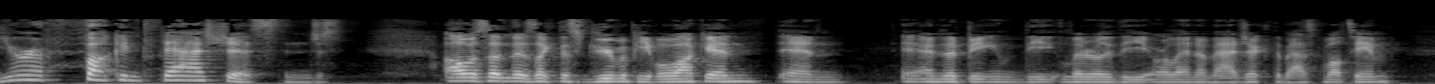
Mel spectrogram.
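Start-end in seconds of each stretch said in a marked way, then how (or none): 0.0-1.8 play-acted, high yelling outburst from a woman. Late at night in a hotel after a convention: retelling a woman yelling. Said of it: "she's just yelling like".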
